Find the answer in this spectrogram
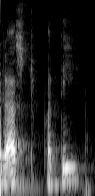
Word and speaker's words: राष्ट्रपिता: राष्ट्रपति के लिए राष्ट्रपति। राष्ट्रपिता के लिए राष्ट्र, प और त, यहाँ ट को हम लोग साइलेंट कर देते हैं।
